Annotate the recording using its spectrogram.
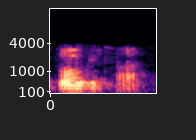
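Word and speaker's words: Bogotá: Michael tells me it's Bogota.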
